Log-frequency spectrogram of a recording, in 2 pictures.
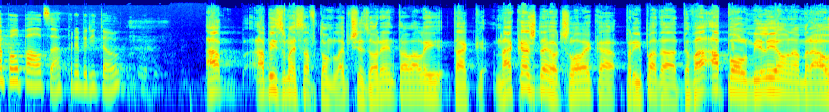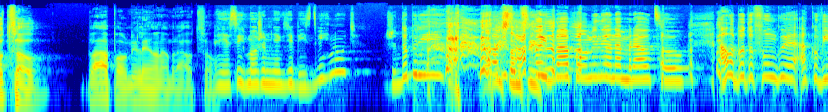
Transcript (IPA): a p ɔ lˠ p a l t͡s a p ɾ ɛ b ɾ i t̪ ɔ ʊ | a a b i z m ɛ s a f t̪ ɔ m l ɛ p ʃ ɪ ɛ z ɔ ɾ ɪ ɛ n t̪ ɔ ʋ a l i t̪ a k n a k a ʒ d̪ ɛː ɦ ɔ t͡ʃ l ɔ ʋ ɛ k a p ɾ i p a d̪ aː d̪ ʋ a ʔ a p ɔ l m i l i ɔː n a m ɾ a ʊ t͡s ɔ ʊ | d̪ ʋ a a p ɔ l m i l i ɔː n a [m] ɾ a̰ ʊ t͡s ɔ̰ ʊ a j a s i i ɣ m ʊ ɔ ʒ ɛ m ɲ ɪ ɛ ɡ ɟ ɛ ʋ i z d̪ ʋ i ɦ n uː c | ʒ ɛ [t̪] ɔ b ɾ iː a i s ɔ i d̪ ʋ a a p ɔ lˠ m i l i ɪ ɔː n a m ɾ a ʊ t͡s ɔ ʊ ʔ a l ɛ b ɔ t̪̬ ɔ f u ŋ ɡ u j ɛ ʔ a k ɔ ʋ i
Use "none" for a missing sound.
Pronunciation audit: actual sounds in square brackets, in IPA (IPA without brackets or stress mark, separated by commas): m, d̪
